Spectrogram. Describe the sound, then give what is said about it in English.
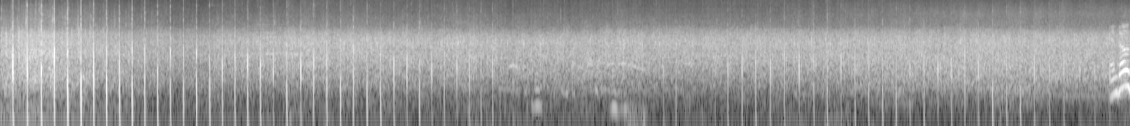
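A large church audience claps steadily and enthusiastically for over twenty seconds, giving thanks to the women in their lives and in the church; the dense applause is sustained and even before tapering slightly at the end. “And so, if you are able, would you stand with me and would you give thanks to the women in your life and who are part of this church as we celebrate those?”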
